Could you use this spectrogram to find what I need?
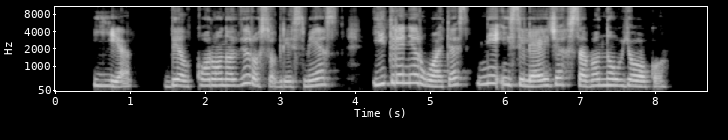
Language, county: Lithuanian, Telšiai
